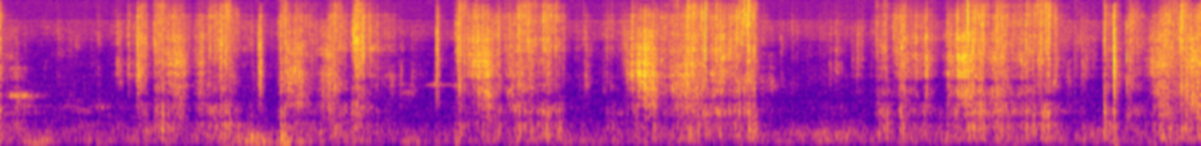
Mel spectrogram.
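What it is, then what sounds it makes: Dry soil clump crumbling. A fist-sized, solid clump of dry red soil is held in both hands over loose red dirt while the fingertips squeeze and crush it. The sound is a steady stream of dry, gritty crunching and crackling in uneven bursts, with bright, sharp grains and quick-dying snaps. The clump crumbles into gritty pieces that fall onto the dirt below.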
